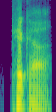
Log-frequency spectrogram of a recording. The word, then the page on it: pika: American English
